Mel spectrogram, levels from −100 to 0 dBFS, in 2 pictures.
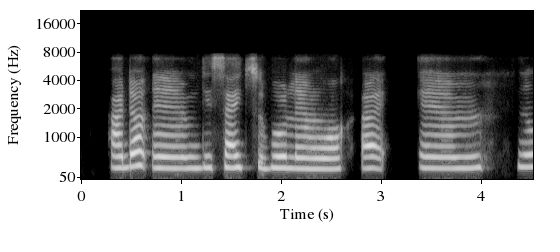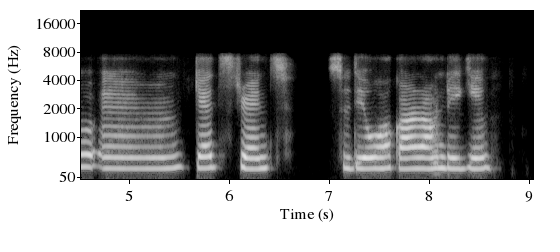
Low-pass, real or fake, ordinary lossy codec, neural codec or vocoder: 7.2 kHz; fake; Opus, 16 kbps; codec, 24 kHz, 1.2 kbps, DualCodec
